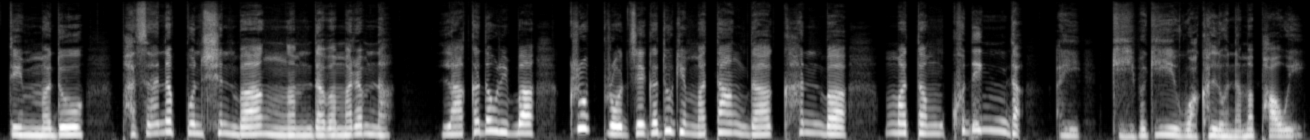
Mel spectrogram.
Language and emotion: Manipuri, fearful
